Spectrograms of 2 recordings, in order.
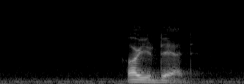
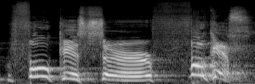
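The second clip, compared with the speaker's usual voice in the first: very high, loud commanding shout; drill-sergeant yell; 10 semitones higher, 9 dB louder, much slower than usual. Retold or imitated. Young Marine yelling to push the flagging marathon runner.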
